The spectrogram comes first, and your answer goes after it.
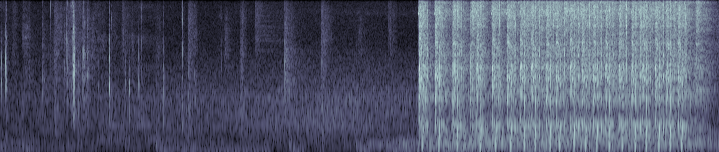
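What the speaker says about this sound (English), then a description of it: "we're gonna give it a couple shots on semi-auto and see how it does with all of our upgrades" Airsoft SCAR rifle with upgrades firing on semi-auto outdoors at a testing area, a few sharp single shots, then a dense burst of rapid cracks, loud and near, with no talk.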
